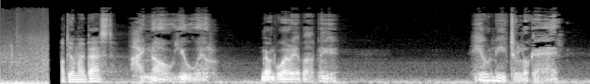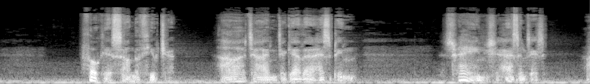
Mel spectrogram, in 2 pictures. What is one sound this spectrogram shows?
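An elderly man speaks weakly and slowly, close by.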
